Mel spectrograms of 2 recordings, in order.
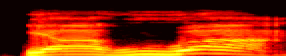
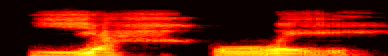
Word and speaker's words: Yahweh: Itu penyimpangan dan ingat ya, kalau mau disimpangkan berarti mau menurut aturannya setan. Aturannya Satan ya. Kita tidak mau mengikuti aturannya Satan karena itu pengucapan yang benar adalah Yahweh.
